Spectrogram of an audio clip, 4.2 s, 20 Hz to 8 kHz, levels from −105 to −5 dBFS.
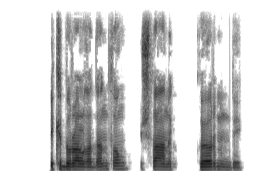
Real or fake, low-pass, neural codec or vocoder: real; 7.2 kHz; none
